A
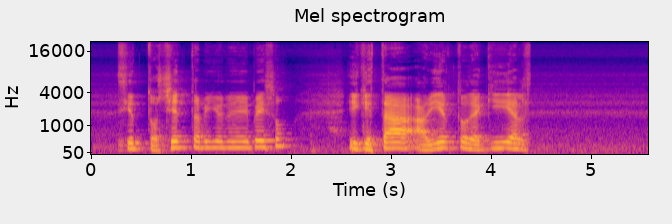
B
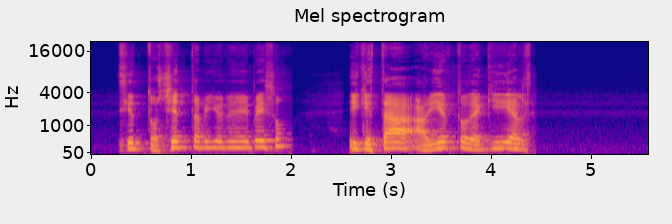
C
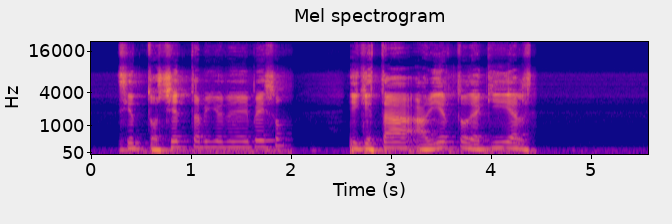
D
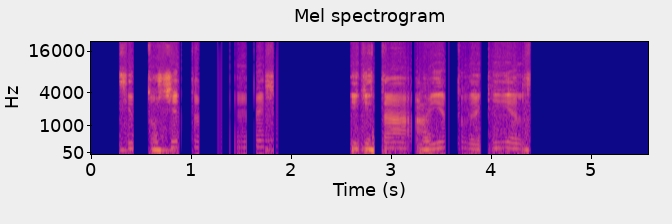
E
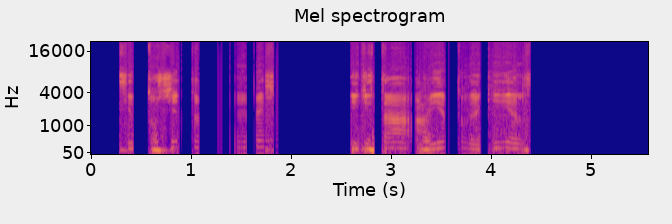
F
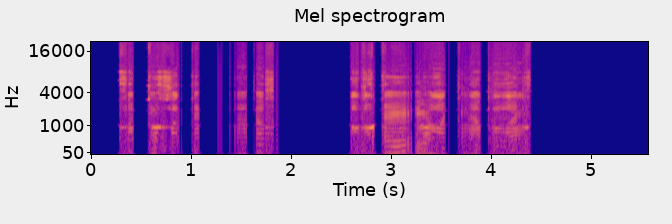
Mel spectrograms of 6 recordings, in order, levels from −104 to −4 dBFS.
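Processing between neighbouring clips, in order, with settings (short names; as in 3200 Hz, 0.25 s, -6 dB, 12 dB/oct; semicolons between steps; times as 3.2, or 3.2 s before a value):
gate -43 dBFS, range -19 dB; gain -4.5 dB
EQ curve 110 Hz 0 dB, 190 Hz -29 dB, 440 Hz -25 dB, 820 Hz -26 dB, 1200 Hz -10 dB, 2400 Hz -19 dB, 3600 Hz +3 dB, 7100 Hz +13 dB, 11000 Hz -15 dB, 15000 Hz +1 dB; gain +1 dB
sample gate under -42.5 dBFS
limiter -27.5 dBFS, peak gain reduction 8 dB; gain +2 dB
band inversion scrambler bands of 1000 Hz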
